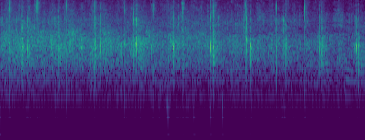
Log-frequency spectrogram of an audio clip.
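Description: Applause from an audience at a candidates' debate, sparse and uneven with distinct individual claps standing out, at moderate volume and heard from across the room.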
